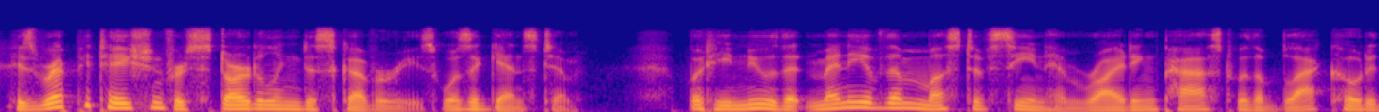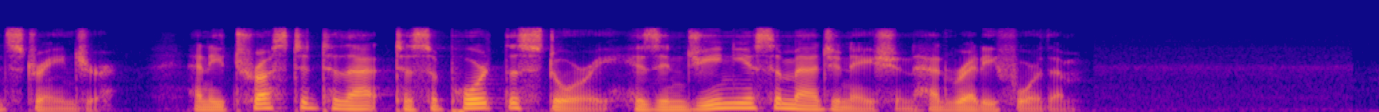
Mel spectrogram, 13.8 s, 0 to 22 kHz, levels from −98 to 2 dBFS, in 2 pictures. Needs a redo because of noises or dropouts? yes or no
no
